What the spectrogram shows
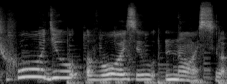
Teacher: д т з с не чергується із шиплячими тому часто виходить ходю возю носю а не ходжу вожу ношу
